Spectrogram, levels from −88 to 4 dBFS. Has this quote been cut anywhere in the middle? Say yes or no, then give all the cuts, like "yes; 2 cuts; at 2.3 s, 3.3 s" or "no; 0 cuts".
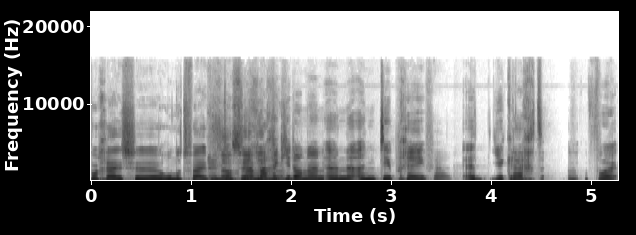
yes; 1 cut; at 2.3 s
